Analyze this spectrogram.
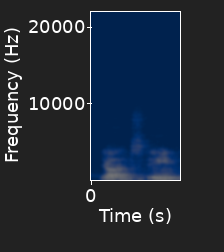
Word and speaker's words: Jan Steen: the painter jan steen i pronounce it american pronunciation i understand john steen visited their house and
